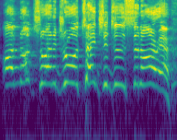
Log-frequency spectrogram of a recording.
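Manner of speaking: high-pitched hammed-up shouting; sarcastic high mock wail; mock hollering. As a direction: holler it like an attention-seeker denying it. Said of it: "You're like".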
